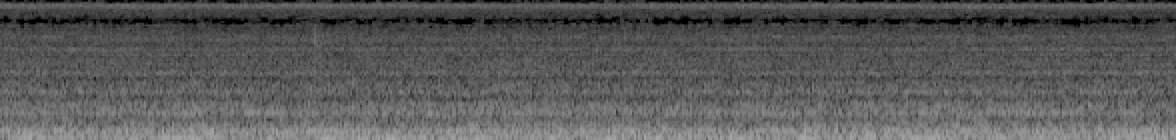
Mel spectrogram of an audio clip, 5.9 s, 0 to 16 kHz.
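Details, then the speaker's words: 48" Emerson friction-drive ceiling fan, possibly late 1970s-early 1980s, once seized, missing its variable speed switch, with its rubber drive band held by electrical tape: a steady low droning rumble running slow. Noisy, and it vibrates the ceiling. "this thing uh vibrates my whole ceiling because of the way i uh fixed it with electrical tape to get the rubber band to stay on the uh thing that makes the wheel spin around"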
